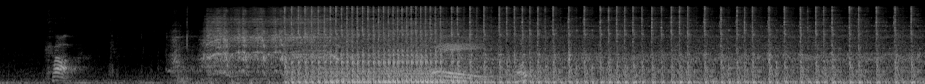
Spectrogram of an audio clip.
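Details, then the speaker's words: Peugeot Tweet 125cc scooter after new top end: catches after a couple of seconds into a fast, uneven idle, choke seemingly on then off quickly, with puffing, chuffing exhaust blow; part not yet bolted up, suspected air escaping there. "also there's a blow in the exhaust you can hear that the exhaust is blowing"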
